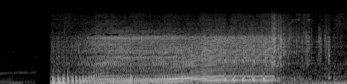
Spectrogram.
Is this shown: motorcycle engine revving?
yes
